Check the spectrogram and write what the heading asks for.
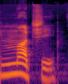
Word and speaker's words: Mochi: Mochi.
